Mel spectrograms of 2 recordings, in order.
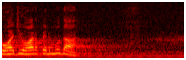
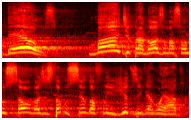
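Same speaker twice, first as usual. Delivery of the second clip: crying out to God; 2 semitones higher, 8 dB louder than usual. Retold or imitated. Congregation crying out to God, loud pleading. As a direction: beg God loudly for help.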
